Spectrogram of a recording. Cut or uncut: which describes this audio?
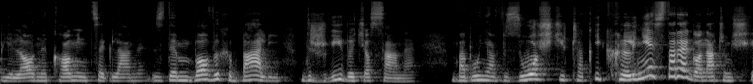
cut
